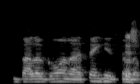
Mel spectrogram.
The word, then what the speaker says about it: Balogun: But I'm hearing I think what's his name, Florent Bologna, or how he pronounces Balogun. Balogun.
